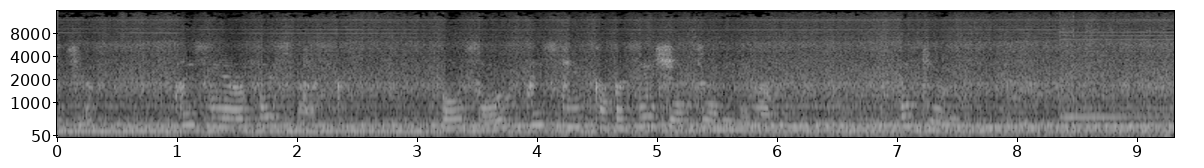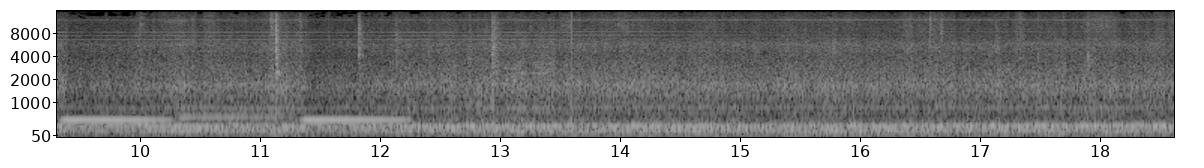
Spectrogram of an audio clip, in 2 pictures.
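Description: Jet engines hum steadily from inside an aircraft cabin.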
